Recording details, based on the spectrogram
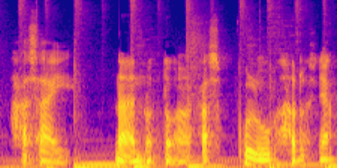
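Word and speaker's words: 八歳: Nah, untuk angka 8 harusnya kan hachi, tapi dibaca hasai.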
